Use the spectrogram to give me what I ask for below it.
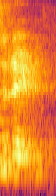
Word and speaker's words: read: Pronunciation 2 is read. This also has the same meaning, but it rhymes with bed.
